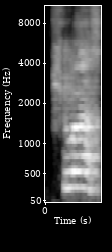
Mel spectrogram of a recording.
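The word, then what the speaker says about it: schwa: Shua sound, huh?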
